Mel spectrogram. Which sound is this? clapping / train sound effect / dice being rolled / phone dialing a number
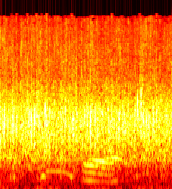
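clapping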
